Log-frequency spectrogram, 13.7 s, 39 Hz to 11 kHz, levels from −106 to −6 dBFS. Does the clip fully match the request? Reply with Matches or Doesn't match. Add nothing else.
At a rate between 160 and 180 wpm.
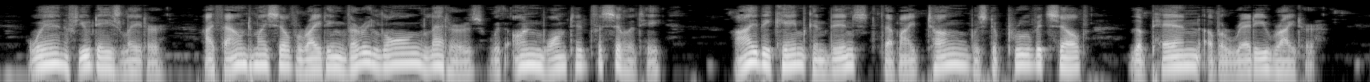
Doesn't match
